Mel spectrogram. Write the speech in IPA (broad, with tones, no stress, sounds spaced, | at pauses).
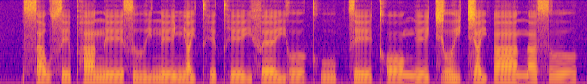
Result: s a˩˧ w s e˩ pʰ a˧ n eː˩˧ s ɯː˩˧ j n eː˩˧ ɲ a˧ j t̪ʰ e˧˩ t̪ʰ eː˧˩ j f ɛː˧ j ɤː˧˩ kʰ uː˧˥ k̚ s eː˧˩ kʰ ɔː˧˩ ŋ eː˧˩ t͡ɕ ɤː˥˨ j t͡ɕ a˥˨ j ʔ aː˥˨ n a˩ s ɤː˧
